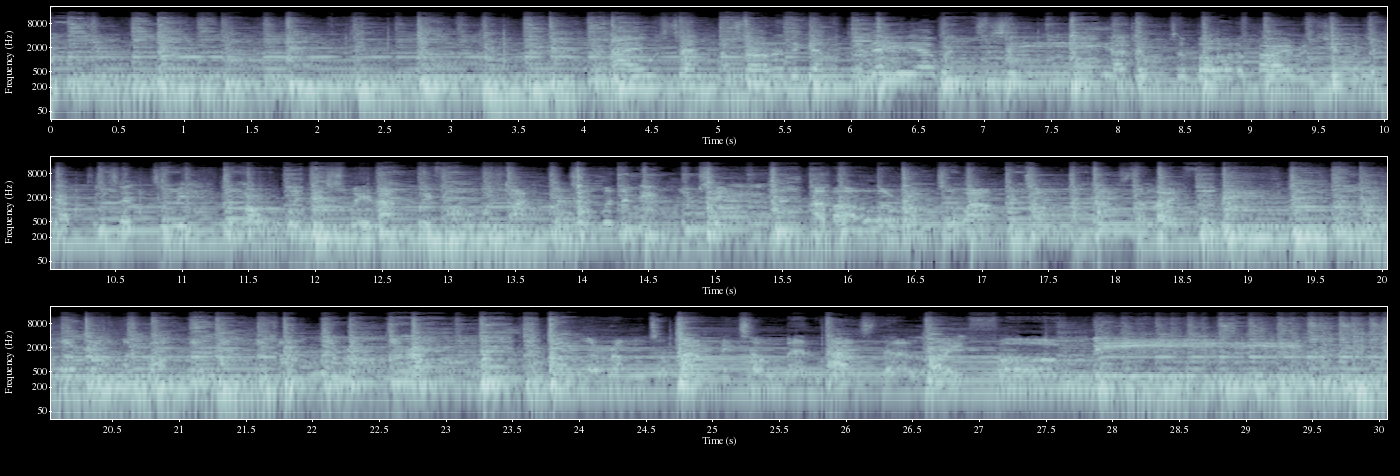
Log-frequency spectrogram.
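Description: Acoustic guitar strummed in a steady rhythm through changing chords, playing the accompaniment to a sea shanty.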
